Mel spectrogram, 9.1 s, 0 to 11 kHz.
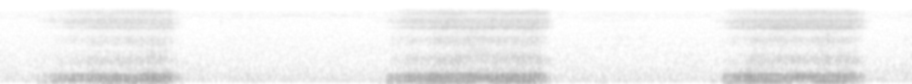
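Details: Three rough, rattling snores on breathing in, about 19 a minute, with quiet breathing out between them; loud ordinary snoring.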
